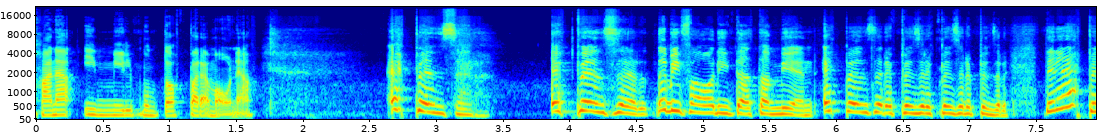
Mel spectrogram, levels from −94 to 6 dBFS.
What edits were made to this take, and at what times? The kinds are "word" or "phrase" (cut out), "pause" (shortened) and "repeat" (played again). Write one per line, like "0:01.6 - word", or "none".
none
